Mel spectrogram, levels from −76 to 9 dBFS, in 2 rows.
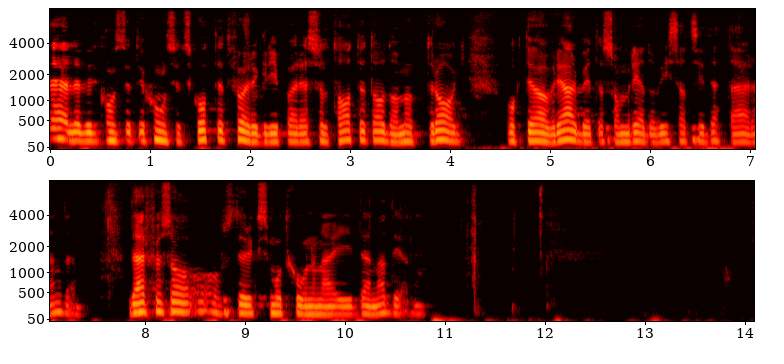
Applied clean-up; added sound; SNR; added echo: classical method log-MMSE.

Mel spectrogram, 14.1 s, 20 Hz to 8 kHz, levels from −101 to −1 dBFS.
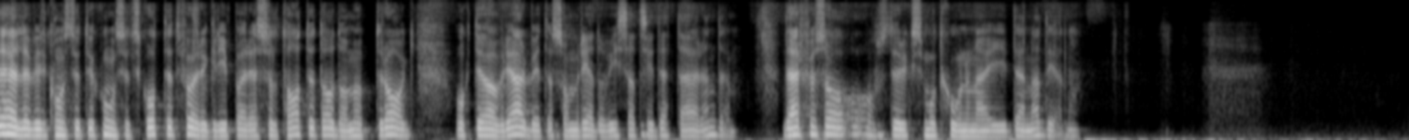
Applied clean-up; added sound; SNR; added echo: neural mask model DeepFilterNet 3.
